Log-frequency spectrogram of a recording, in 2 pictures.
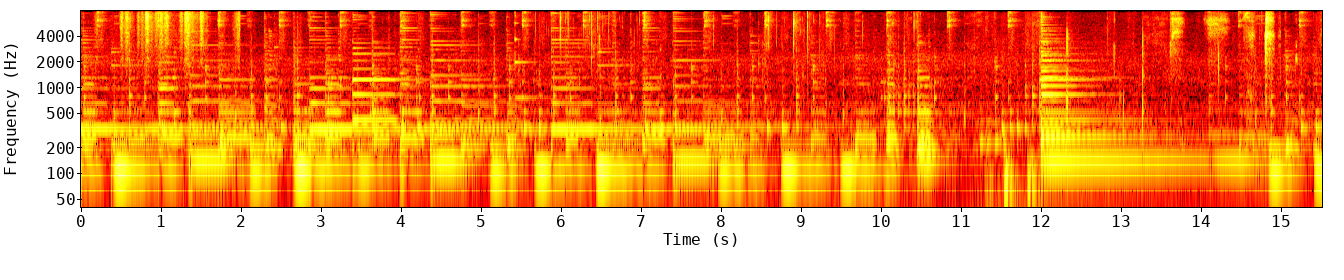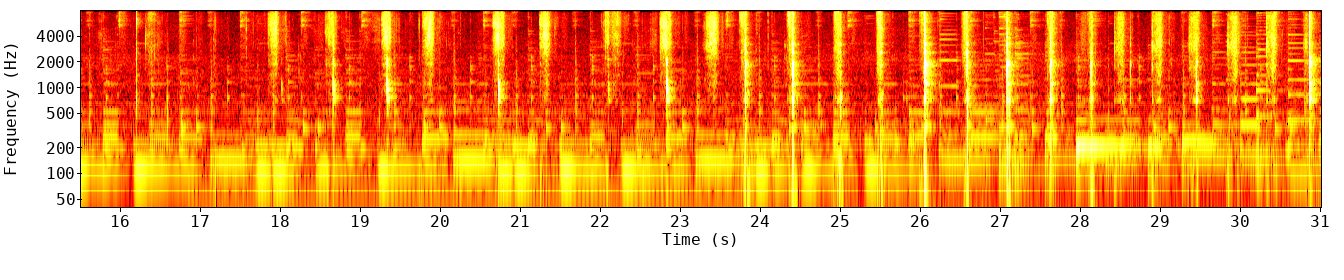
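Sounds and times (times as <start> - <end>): knife chopping on cutting board: 17.8 - 20.0, 20.7 - 21.4, 22.0 - 31.0.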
